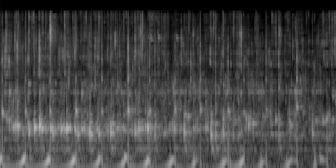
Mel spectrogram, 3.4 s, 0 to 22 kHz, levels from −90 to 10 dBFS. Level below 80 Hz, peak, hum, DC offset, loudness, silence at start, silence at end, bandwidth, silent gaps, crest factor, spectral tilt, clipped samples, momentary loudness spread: -48 dBFS; -6 dBFS; none; under 0.1%; -32 LUFS; 0 s; 0 s; 17 kHz; none; 26 dB; -3.5 dB/octave; under 0.1%; 11 LU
